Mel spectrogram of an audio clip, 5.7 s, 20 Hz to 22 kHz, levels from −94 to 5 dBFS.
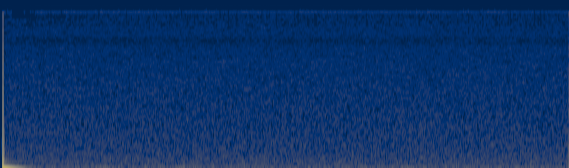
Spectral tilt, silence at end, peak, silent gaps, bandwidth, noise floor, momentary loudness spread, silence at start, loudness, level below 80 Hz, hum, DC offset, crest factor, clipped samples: -5.5 dB/octave; 5.5 s; -12 dBFS; none; 17 kHz; -65 dBFS; 0 LU; 0.05 s; -56 LUFS; -48 dBFS; none; under 0.1%; 24 dB; under 0.1%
